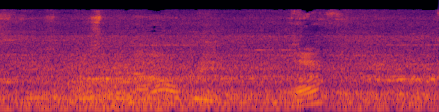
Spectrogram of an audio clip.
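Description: Steady low mechanical hum of a cable-car (gondola) station's machinery, with people talking over it.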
